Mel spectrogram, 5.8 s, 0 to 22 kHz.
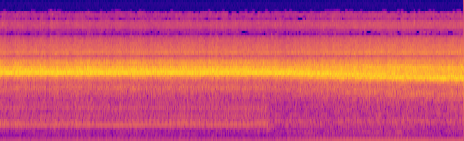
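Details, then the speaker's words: Radial arm saw, refitted with a new arbor nut, washers and blade, running unloaded from an 1800 W inverter fed by batteries: steady, even high whine with no knocking, rubbing or wobble. It spins up smoothly. "Sounds good."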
